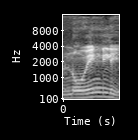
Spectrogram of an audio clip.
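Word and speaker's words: knowing: हैं फालतू में जानबूझकर नोइंग के साइलेंट रहेगा केवल नोइंग नोइंग यानी जानबूझकर जानते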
